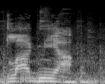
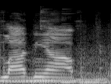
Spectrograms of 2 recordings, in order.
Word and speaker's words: lagniappe: got to go the G is silent would have known we're learning stuff every single day are you feeling it me too can anybody tell me the definition of Lonnie up anybody something giving as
